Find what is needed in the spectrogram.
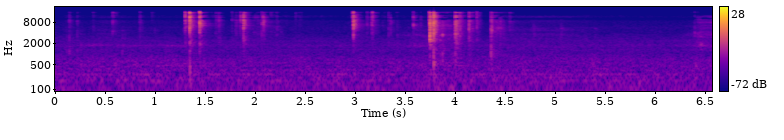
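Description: Scattered sharp clicks and crackles of fingers picking and tearing at the plastic perforated seal on the neck of a hot sauce bottle, loudest a little over a second in and again just before four seconds.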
